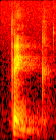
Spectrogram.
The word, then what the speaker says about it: think: Let's practice the word think. Stick out your tongue between your top and bottom teeth.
